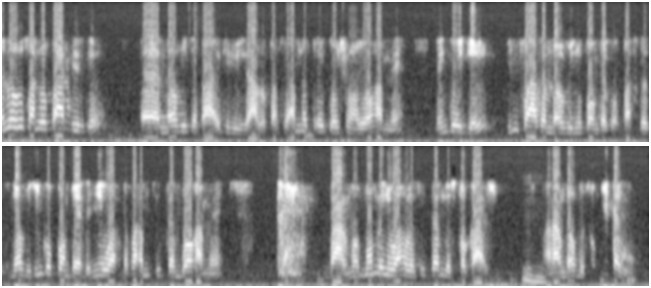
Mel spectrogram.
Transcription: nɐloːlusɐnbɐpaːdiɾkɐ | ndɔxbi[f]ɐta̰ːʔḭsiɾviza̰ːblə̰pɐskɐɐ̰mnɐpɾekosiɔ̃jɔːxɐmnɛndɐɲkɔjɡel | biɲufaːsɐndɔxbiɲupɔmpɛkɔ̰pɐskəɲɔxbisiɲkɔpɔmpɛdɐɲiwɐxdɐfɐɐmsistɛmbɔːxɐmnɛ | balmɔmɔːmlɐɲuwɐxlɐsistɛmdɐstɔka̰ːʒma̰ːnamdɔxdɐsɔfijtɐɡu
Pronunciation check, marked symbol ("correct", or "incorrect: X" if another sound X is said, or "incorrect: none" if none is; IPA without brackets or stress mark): incorrect: s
